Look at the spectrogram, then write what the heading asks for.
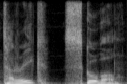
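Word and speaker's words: Tarik Skubal: It's Tariq Scubble.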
